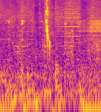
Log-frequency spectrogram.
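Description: Chewing a mouthful of chicken pizza with the mouth closed: faint mouth sounds with a sharper click about a second in.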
